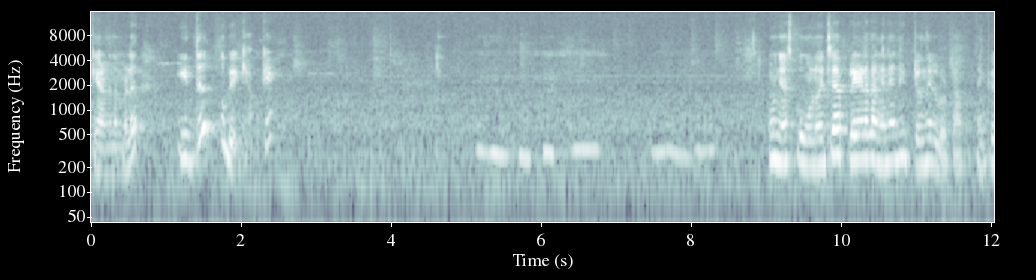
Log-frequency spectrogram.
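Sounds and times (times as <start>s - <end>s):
woman humming: 5.1s - 8.5s.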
